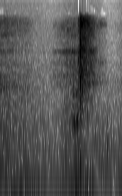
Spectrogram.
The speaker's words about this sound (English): I just got slapped. I got slapped hard.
